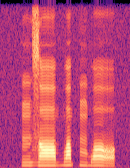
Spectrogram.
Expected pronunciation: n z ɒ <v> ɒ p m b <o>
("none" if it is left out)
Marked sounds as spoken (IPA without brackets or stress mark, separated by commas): b, ɔ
